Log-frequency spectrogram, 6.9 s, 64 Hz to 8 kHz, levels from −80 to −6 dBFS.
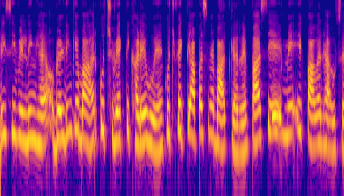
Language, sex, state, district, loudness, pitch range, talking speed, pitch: Hindi, female, Uttar Pradesh, Etah, -16 LUFS, 225-295 Hz, 245 wpm, 255 Hz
